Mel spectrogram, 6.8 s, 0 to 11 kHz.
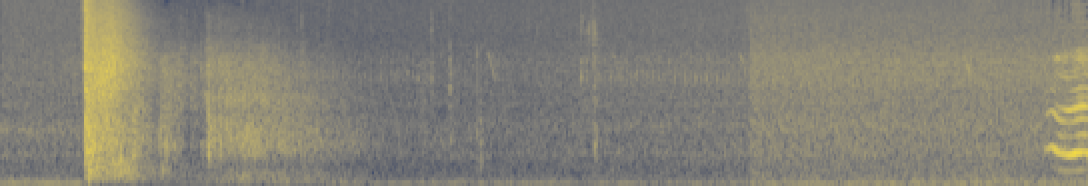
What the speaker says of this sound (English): Now shooting a 223 VMAX bullet out of my Ruger American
